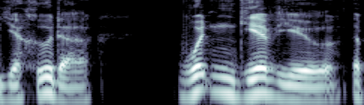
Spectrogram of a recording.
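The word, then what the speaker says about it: יהודה: So in Hebrew Judah is spelled Yudhe Vallet hey which in Hebrew which is actually pronounced as oh yehuda.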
